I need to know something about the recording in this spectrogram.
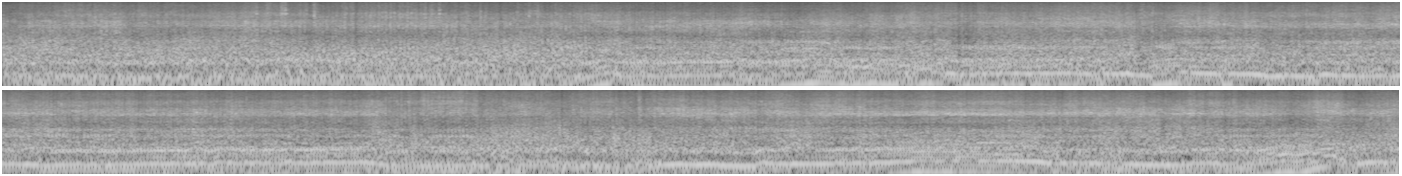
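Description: An all-terrain vehicle engine drones and revs up and down close by.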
